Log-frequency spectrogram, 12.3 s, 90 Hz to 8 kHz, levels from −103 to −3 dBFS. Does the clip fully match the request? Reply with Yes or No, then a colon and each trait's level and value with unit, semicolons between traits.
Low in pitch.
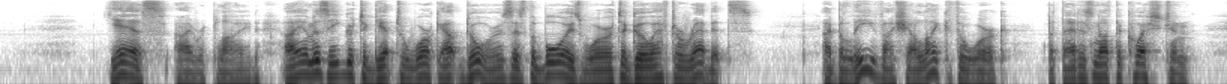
Yes: low, 110 Hz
